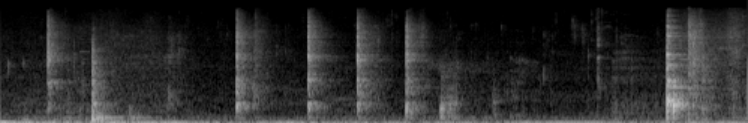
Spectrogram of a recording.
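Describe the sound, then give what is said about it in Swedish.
Spoon clinking against a bowl while sugar is stirred into light soy sauce: a series of sharp, bright taps at an irregular pace, with a louder knock near the end and a soft scraping hum between strikes. “Så, då har vi alltså tagit då den ljusa sojan och så rör du ut sockret i den.”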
